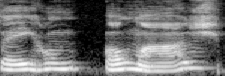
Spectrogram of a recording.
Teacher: it's a homage, because it's an unaspirated H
